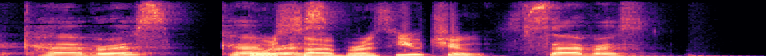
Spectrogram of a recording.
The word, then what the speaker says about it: Cerberus: Cerberus is how we pronounce it in the UK. Cerberus is more Greek.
